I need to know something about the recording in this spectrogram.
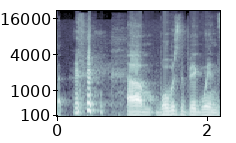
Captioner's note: laughs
